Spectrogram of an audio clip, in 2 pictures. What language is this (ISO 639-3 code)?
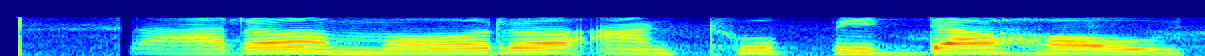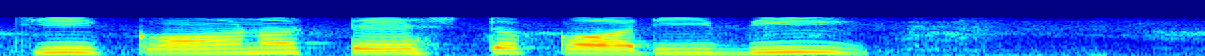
ori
